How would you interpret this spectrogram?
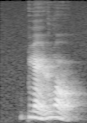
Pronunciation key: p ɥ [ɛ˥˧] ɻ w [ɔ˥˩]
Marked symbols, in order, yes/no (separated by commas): yes, yes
